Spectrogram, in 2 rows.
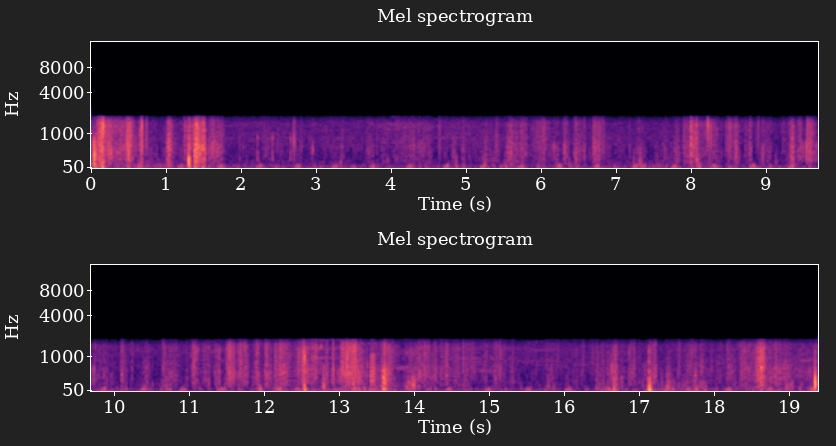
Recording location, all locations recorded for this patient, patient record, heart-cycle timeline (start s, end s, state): mitral valve (MV)
aortic valve (AV)+pulmonary valve (PV)+tricuspid valve (TV)+mitral valve (MV)
#Age: nan
#Sex: Female
#Height: nan
#Weight: nan
#Pregnancy status: True
#Murmur: Absent
#Murmur locations: nan
#Most audible location: nan
#Systolic murmur timing: nan
#Systolic murmur shape: nan
#Systolic murmur grading: nan
#Systolic murmur pitch: nan
#Systolic murmur quality: nan
#Diastolic murmur timing: nan
#Diastolic murmur shape: nan
#Diastolic murmur grading: nan
#Diastolic murmur pitch: nan
#Diastolic murmur quality: nan
#Outcome: Normal
#Campaign: 2015 screening campaign
0.00	1.96	unannotated
1.96	2.17	diastole
2.17	2.29	S1
2.29	2.39	systole
2.39	2.48	S2
2.48	2.69	diastole
2.69	2.82	S1
2.82	2.93	systole
2.93	3.03	S2
3.03	3.20	diastole
3.20	3.33	S1
3.33	3.46	systole
3.46	3.56	S2
3.56	3.74	diastole
3.74	3.82	S1
3.82	3.94	systole
3.94	4.00	S2
4.00	4.20	diastole
4.20	4.32	S1
4.32	4.46	systole
4.46	4.52	S2
4.52	4.70	diastole
4.70	4.82	S1
4.82	4.95	systole
4.95	5.02	S2
5.02	5.18	diastole
5.18	5.32	S1
5.32	5.42	systole
5.42	5.50	S2
5.50	5.66	diastole
5.66	5.80	S1
5.80	5.96	systole
5.96	6.04	S2
6.04	6.21	diastole
6.21	6.32	S1
6.32	6.43	systole
6.43	6.52	S2
6.52	6.70	diastole
6.70	6.82	S1
6.82	6.96	systole
6.96	7.02	S2
7.02	7.22	diastole
7.22	7.40	S1
7.40	7.54	systole
7.54	7.58	S2
7.58	7.74	diastole
7.74	19.39	unannotated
